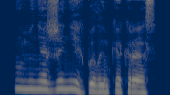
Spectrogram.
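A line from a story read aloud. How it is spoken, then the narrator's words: Sad girl reminiscing. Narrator (Russian): грустно вспомнила девушка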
